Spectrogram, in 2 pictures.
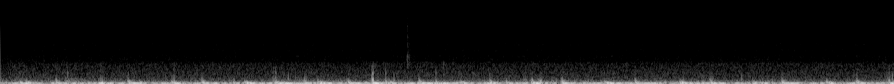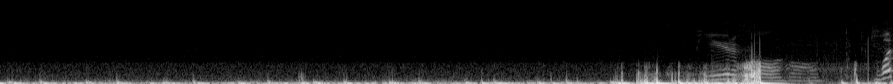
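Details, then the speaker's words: Live stethoscope recording at rest, listening at the aortic and pulmonary areas, then the tricuspid area where lub-dub is clearer: soft low thumps under steady hum, ending in handling noise; normal heart sounds. "there was an audible difference between when we were listening to the AOC at the pulmonary and then we jump down to the tricuspid you could hear the love dub really"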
